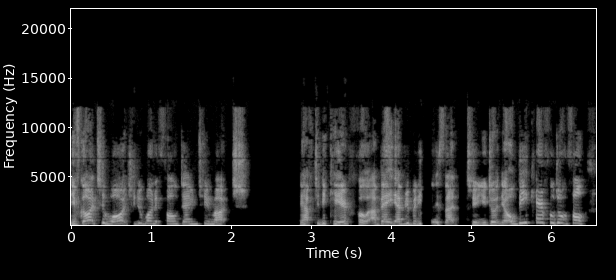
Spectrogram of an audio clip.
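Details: Adult woman speaking; ordinary speech.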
